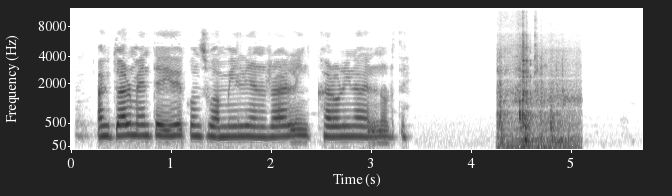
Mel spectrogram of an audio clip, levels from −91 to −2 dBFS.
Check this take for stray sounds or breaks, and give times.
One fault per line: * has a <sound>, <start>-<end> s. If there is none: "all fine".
* has a squeak, 4.3-5.1 s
